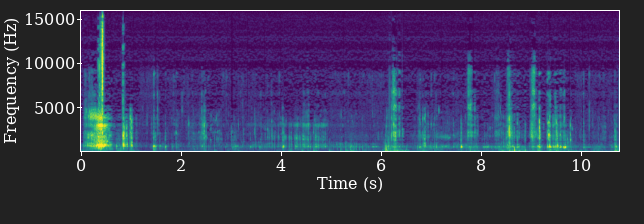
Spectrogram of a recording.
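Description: Water rushing and sloshing against an underwater camera as a diver swims, with scattered knocks and clicks on the housing and a faint steady hum. There is a loud bubbly rush about half a second in, and heavier rushing from about six seconds on.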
